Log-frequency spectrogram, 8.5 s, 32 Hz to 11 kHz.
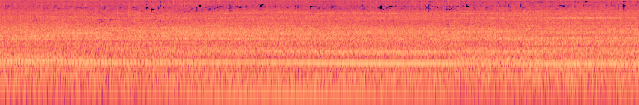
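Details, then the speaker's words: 2007 Audi S8 with about 73,000 miles, cold start after sitting at least a month: smooth, even idle with normal injector ticking and a faint high-pitched whine from the air pump running; nothing abnormal. "You can hear a high-pitched noise. The air pump is running in the background. Other than that, I don't hear anything besides the normal injector noise."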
